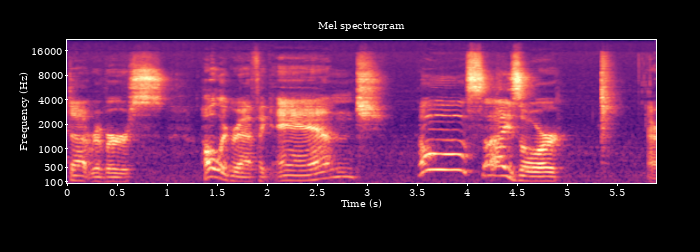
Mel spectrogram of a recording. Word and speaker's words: Scizor: it's a side aside I keep saying Scizor I think scissor is how it's pronounced right gotta go with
